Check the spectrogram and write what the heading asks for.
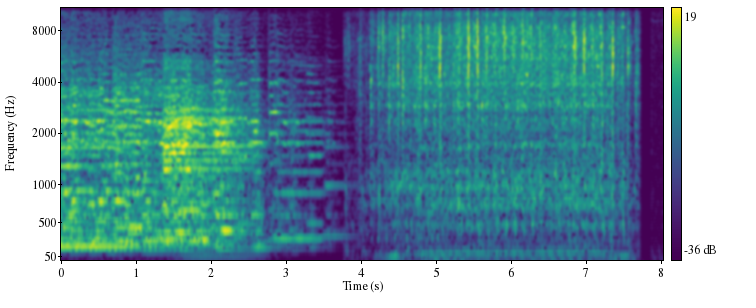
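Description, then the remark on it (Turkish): A sewing machine runs as someone sews indoors, with a steady, rapid mechanical rattle and whir, following a few seconds of tonal humming, then cuts off abruptly near the end. “Ben içeride dikiş dikiyorum.”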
